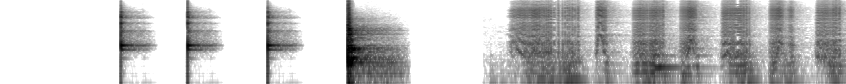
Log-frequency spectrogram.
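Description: Cartoon-style pop sound effects: three identical short pops about half a second apart, then a louder, deeper pop. A quick run of short, rustly bursts follows.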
